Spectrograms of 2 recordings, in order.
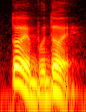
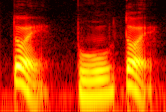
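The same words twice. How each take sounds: First: The syllable 不 is light and toneless, said quickly. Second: The syllable 不 keeps a full tone.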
